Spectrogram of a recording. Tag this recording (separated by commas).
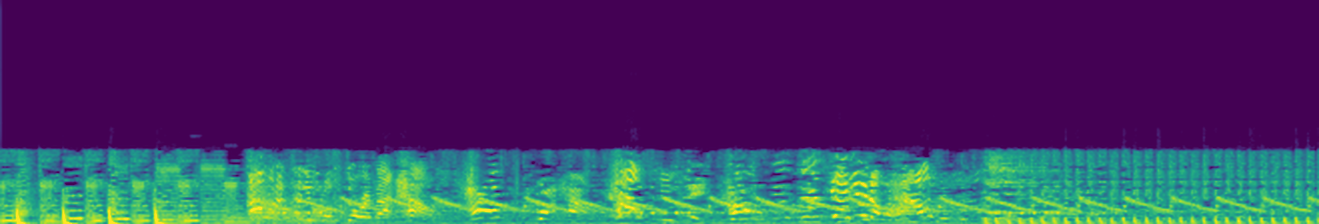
Music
